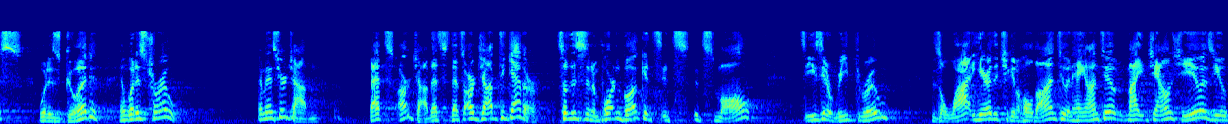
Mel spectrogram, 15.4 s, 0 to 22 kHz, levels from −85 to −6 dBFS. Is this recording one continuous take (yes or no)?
no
